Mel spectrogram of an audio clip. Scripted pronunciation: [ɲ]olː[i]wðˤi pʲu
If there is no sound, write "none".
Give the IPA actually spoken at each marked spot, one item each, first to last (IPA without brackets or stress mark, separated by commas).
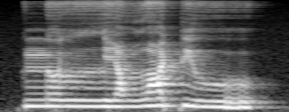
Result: n, i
